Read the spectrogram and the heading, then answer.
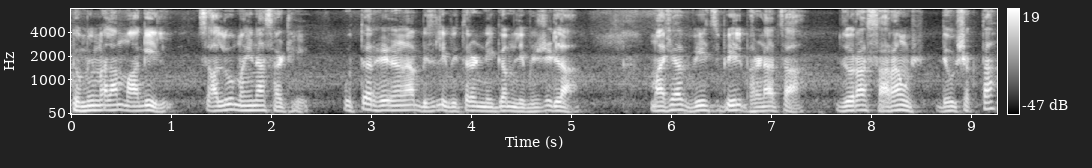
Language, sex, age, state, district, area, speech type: Marathi, male, 60+, Maharashtra, Yavatmal, urban, read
